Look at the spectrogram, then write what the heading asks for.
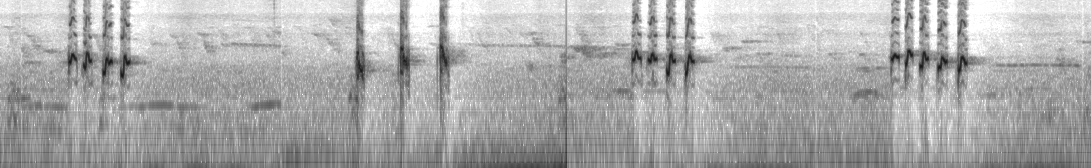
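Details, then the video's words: Yellow-vented bulbul sounds used to lure other bulbuls into song: short clusters of three or four quick chattering notes separated by pauses, with isolated louder notes between them. "TRUCUKAN GACOR Ropel Panjang Buat PANCINGAN TRUCUKAN Agar Bunyi"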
